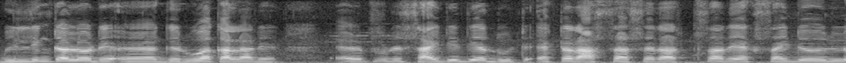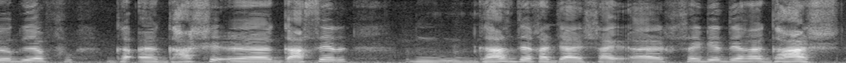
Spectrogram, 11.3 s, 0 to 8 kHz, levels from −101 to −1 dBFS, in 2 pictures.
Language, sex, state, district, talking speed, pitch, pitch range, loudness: Bengali, female, Assam, Hailakandi, 195 wpm, 195 Hz, 185-210 Hz, -22 LUFS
